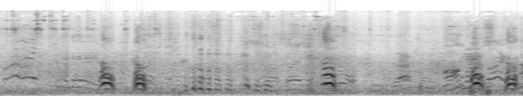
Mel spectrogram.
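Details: Scattered loud barks from Basset hounds at a dog park come in pairs and singles, with brief bays between them. People converse quietly beneath.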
